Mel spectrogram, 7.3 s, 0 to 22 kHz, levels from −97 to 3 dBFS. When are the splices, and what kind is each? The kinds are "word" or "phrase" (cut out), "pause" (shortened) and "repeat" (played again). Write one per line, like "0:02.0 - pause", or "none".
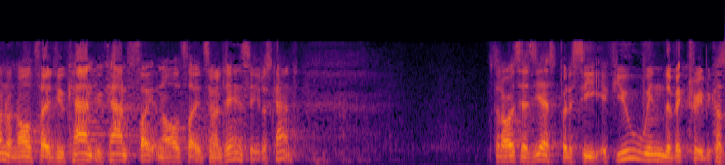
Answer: none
